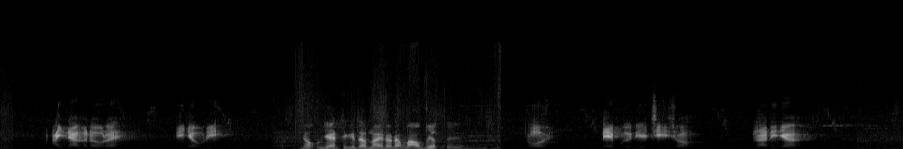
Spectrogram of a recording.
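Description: A man talks on a phone close by, in short bursts.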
